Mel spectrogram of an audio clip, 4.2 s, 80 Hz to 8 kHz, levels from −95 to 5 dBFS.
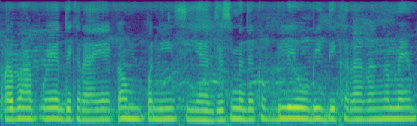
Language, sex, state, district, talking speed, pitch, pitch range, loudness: Hindi, female, Haryana, Charkhi Dadri, 270 wpm, 195 Hz, 190-200 Hz, -16 LUFS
